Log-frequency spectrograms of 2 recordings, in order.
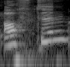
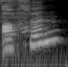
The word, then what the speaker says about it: often: now you can say often or often but not oven oven is like a cooker I don't mind whether you pronounce the T or not I tend to say often but often is ok as well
